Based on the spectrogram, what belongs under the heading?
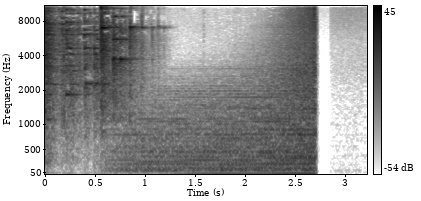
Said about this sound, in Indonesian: Luna lalu menggeser tangannya hingga membuat piring yang diberikan neneknya terjatuh.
